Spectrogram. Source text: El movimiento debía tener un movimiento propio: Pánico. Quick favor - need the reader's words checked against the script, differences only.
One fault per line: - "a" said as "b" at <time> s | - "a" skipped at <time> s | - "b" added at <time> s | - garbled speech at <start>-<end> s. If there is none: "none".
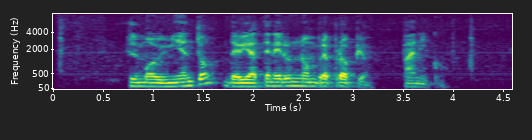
- "movimiento" said as "nombre" at 2.5 s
